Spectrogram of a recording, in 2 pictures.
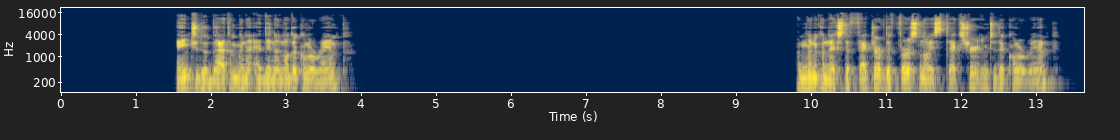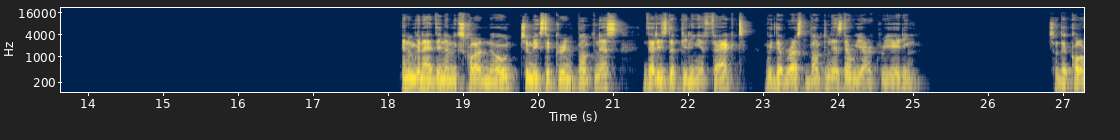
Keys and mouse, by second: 1.6 middle click, 2.8 middle click, 3.8 shift+a, 10.2 middle click, 12.0 middle click, 13.9-17.0 drag, 17.3 middle click, 18.2 middle click, 19.1 middle click, 21.2 shift+a.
